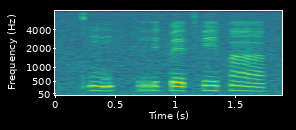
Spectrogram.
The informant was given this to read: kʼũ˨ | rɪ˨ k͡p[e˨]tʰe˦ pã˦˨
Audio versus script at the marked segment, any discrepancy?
yes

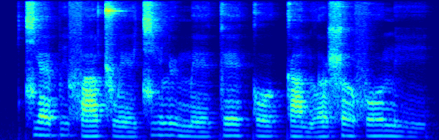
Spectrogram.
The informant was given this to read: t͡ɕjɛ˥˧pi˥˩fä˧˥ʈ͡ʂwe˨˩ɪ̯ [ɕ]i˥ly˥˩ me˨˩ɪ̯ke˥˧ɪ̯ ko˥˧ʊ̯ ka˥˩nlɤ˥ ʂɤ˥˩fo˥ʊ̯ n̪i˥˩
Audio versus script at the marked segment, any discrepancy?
yes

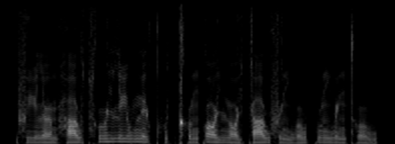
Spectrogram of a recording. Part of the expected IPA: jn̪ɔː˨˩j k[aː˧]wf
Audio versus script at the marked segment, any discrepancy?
no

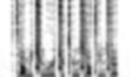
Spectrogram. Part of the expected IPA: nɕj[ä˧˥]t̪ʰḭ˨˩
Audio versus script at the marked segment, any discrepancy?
no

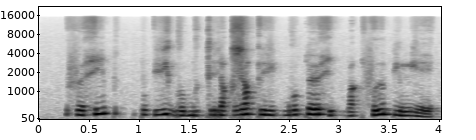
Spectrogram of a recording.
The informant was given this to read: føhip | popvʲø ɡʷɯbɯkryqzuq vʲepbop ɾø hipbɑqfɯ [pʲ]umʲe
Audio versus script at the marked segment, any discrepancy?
no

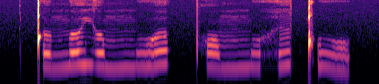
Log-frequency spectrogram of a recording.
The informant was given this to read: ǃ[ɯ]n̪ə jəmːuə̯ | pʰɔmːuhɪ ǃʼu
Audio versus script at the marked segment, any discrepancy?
yes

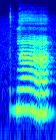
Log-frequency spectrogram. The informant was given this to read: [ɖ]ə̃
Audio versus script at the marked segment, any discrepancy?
yes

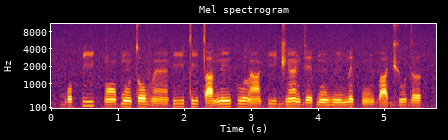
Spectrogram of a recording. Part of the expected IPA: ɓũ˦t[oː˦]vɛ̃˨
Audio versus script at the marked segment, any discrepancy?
yes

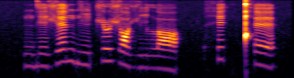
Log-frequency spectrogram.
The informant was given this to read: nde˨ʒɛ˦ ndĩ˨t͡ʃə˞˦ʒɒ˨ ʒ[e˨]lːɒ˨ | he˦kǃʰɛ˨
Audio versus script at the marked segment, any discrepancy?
yes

